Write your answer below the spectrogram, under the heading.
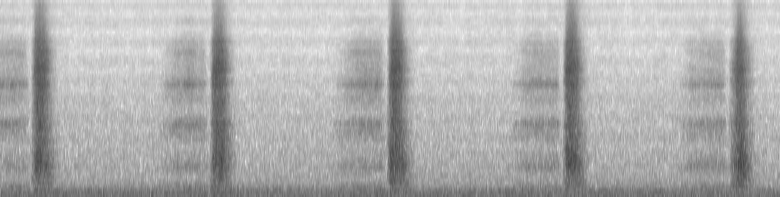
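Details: Sleeping old dog Lula snores steadily at Christmas in a quiet indoor room, five breathy snorts at even intervals of roughly two and a half seconds, each a faint rasping inhale ending in a sudden hissy, snuffling exhale.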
